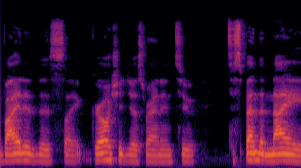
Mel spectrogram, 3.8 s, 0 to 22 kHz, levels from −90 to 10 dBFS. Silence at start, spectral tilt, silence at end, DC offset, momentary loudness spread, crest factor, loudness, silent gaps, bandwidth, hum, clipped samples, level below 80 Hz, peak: 0 s; -4.5 dB/octave; 0 s; under 0.1%; 13 LU; 18 dB; -30 LUFS; none; 14.5 kHz; none; under 0.1%; -76 dBFS; -10 dBFS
